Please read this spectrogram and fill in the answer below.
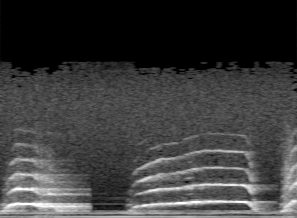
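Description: Eerie electronic film-score music: a high, theremin-like tone swoops up and holds, twice, over a steady low drone.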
